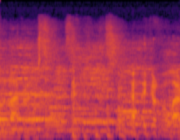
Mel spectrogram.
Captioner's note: both laughing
